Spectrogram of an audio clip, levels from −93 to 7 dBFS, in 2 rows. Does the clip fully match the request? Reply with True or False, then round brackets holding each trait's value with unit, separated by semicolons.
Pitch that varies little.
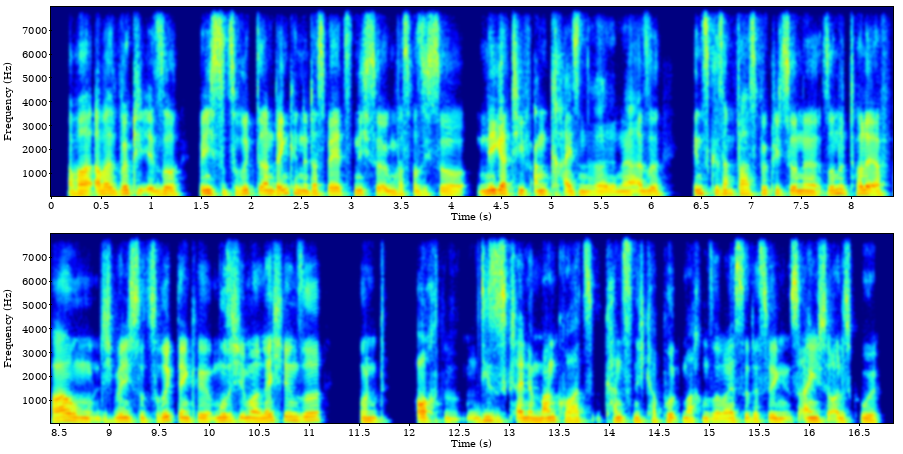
True (1.9 semitones)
